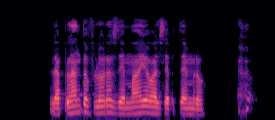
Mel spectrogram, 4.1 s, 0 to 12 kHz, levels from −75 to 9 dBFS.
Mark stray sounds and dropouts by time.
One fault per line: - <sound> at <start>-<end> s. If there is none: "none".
- cough at 3.6-3.9 s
